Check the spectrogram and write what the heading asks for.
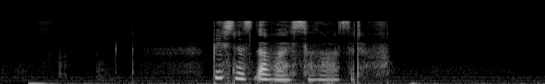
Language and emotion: Russian, neutral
